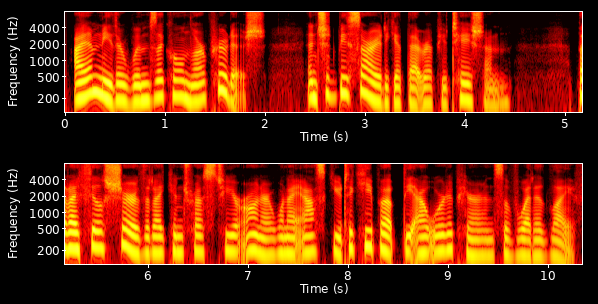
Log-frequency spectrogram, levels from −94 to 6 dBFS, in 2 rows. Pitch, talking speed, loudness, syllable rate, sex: 185 Hz, 220 wpm, -21 LUFS, 5.7 syllables/s, female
